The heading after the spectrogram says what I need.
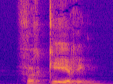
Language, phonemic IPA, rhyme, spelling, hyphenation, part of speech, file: Dutch, /vərˈkeː.rɪŋ/, -eːrɪŋ, verkering, ver‧ke‧ring, noun, Nl-verkering.ogg
- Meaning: 1. social contact, intercourse, dealings among people 2. the state of having a relationship, of dating or going out together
